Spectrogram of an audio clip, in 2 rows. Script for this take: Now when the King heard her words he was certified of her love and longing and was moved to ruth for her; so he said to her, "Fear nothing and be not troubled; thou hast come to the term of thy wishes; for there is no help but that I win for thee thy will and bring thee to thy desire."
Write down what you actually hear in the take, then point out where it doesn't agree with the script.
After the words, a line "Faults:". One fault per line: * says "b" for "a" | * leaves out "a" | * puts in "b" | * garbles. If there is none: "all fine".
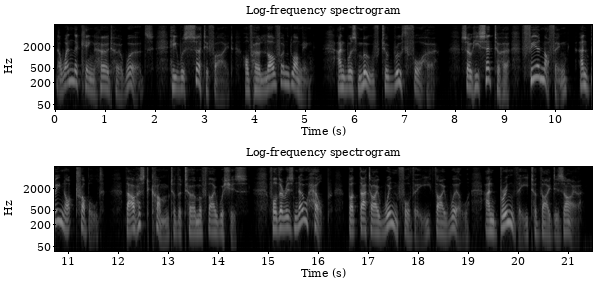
Now when the King heard her words he was certified of her love and longing and was moved to ruth for her; so he said to her, "Fear nothing and be not troubled; thou hast come to the term of thy wishes; for there is no help but that I win for thee thy will and bring thee to thy desire."
Faults:
all fine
